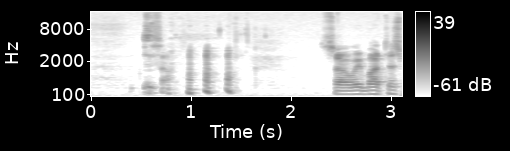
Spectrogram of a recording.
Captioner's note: laughs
